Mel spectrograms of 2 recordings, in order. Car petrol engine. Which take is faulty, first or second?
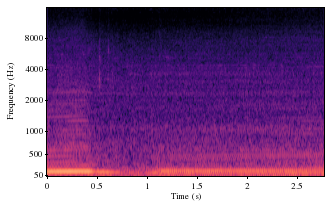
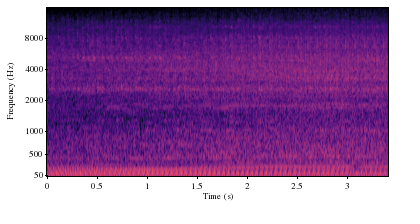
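second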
